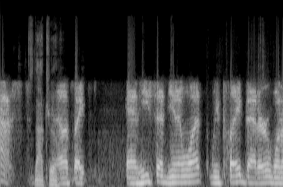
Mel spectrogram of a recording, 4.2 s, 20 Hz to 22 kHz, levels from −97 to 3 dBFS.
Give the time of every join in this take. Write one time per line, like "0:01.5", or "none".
none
